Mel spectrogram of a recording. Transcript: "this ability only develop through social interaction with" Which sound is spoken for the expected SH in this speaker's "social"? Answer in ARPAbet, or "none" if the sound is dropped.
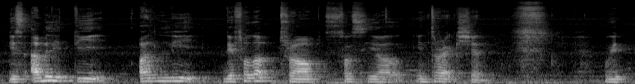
S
